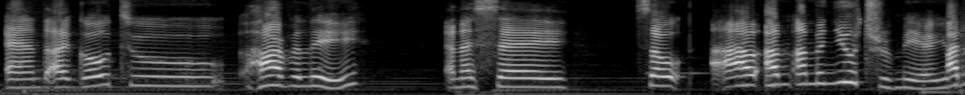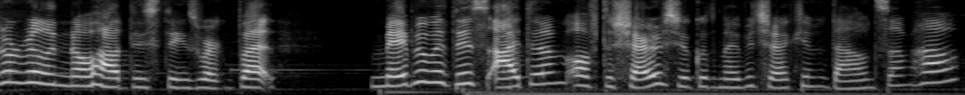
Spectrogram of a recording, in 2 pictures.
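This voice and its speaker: A woman's voice: high voice, unhurried, sharp tone, smooth, no room sound, faint music behind. A woman playing in a tabletop vampire role-playing game, casually narrating and speaking as her character.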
